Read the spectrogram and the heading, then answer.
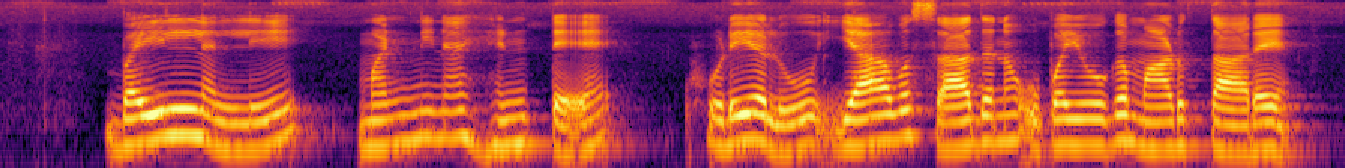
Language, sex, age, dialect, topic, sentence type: Kannada, male, 56-60, Coastal/Dakshin, agriculture, question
